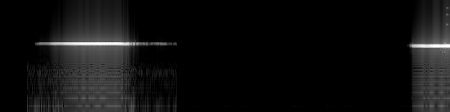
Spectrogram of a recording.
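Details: White's thrush singing: a thin, eerie, steady whistle about a second long fades out, followed by a long silence before the next flat whistle begins. No other sounds.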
